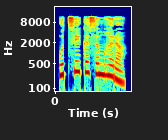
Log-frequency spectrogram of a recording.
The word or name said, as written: ಉತ್ಸೇಕಸಂಹರ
